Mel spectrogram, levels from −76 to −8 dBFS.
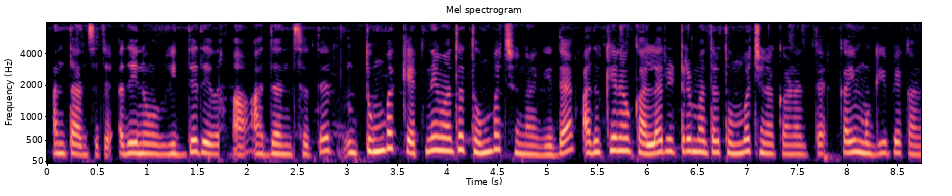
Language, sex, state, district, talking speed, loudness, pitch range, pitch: Kannada, female, Karnataka, Dharwad, 130 wpm, -21 LUFS, 205-255 Hz, 225 Hz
